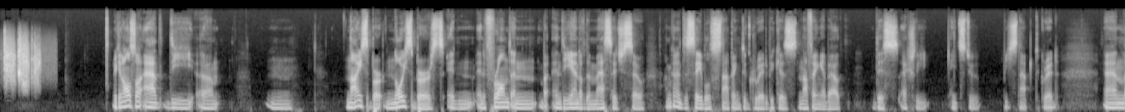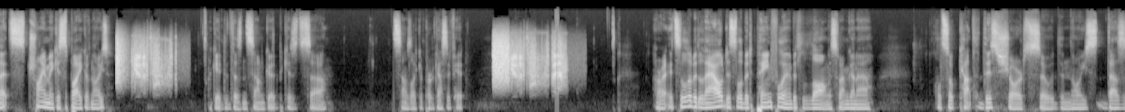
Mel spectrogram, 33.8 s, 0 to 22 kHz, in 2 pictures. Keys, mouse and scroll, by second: 0.8 space, 7.9 click, 10.3 click, 11.2 ctrl+scroll up 2, 12.0 ctrl+click, 12.6 click, 13.2-16.4 drag, 16.7-17.1 ctrl+shift+scroll down 3, 17.5 ctrl+click, 18.1 space, 19.2 ctrl+scroll up 2, 19.5 ctrl+space, 20.1 ctrl+click, 20.7-22.6 drag, 23.0 click, 23.7 space, 25.4 space, 27.1 click, 28.5 click, 30.6 g, 31.0-32.6 drag, 33.2 click.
